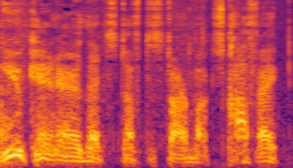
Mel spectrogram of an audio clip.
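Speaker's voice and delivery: a hammed-up purist scolding the vlogger; imagined coffee snob. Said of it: "someone out there who's like".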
